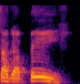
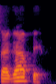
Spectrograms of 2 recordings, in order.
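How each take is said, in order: First: The word ends with an extra i sound. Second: The word ends plainly on the final vowel. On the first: The speaker calls it wrong. "No es agapei" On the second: The speaker calls it right. "La iota no se pronuncia, es agape"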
